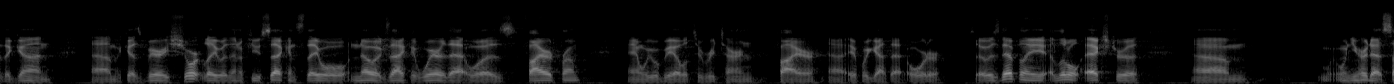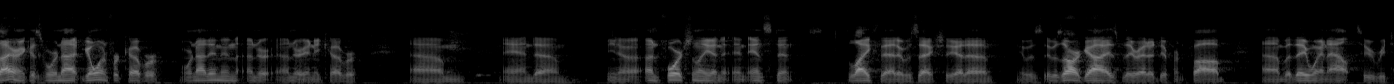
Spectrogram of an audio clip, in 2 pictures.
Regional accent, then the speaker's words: Florida, United States; moved away as an adult; I was born and raised in Florida, lived in Florida my whole life

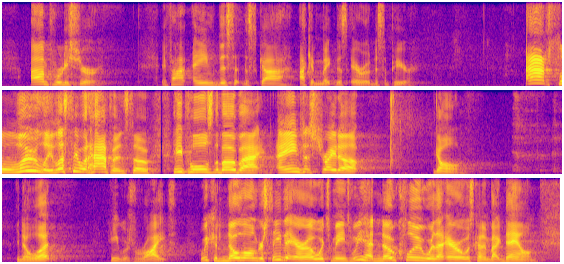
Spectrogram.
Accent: College Park, Georgia, United States; When I was growing up, I grew up in College Park, Georgia, which is just south of Atlanta, definitely a suburb area.

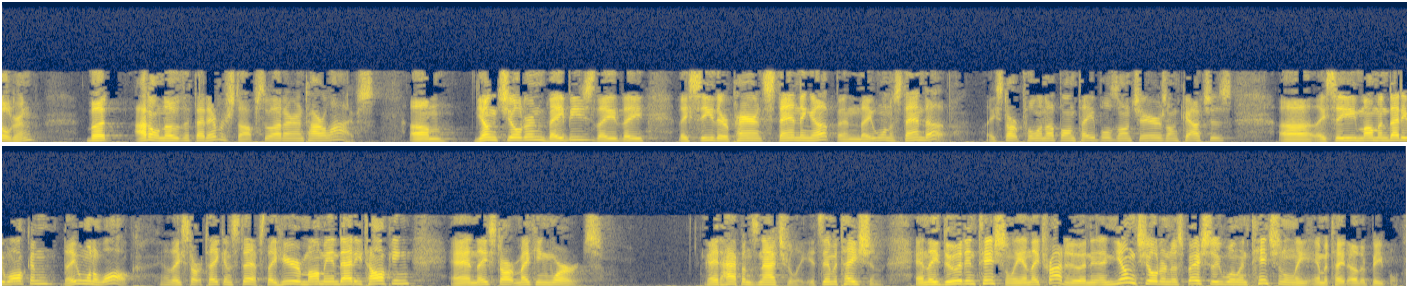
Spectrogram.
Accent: the South, United States; accent: southern; my southern accent

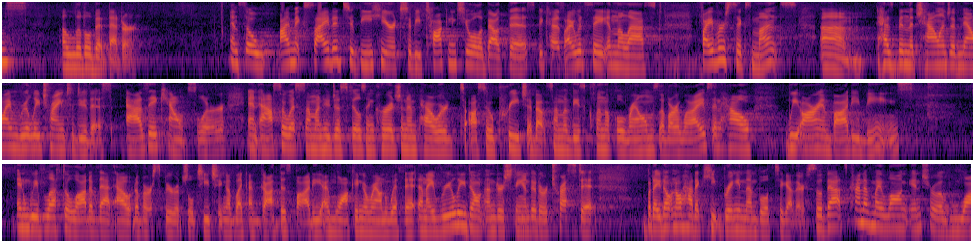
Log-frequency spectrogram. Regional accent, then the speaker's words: Arizona, United States; I am from Arizona

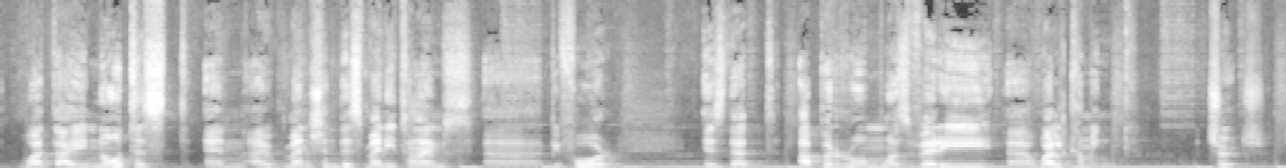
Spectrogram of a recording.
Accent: Egypt; moved away as an adult; also born or lived in Alexandria, Egypt / Cairo, Egypt; now in Toronto, Canada; I was born and raised in Egypt

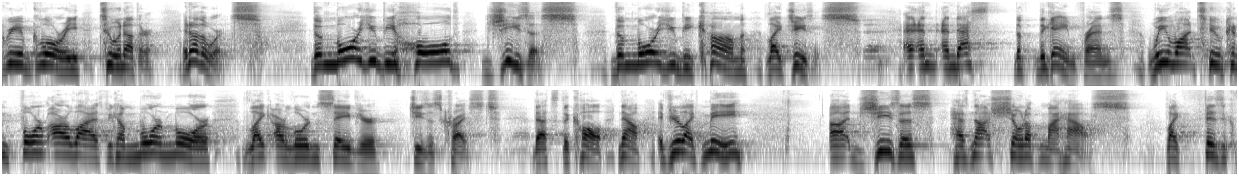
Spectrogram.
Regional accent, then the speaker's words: Homer, New York, United States; moved away; no one outside of the state knows where Homer is, but that's where I'm from

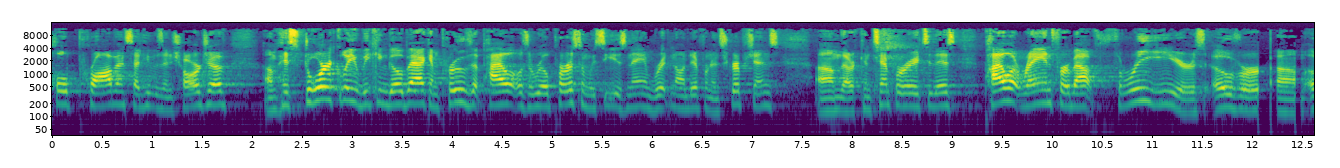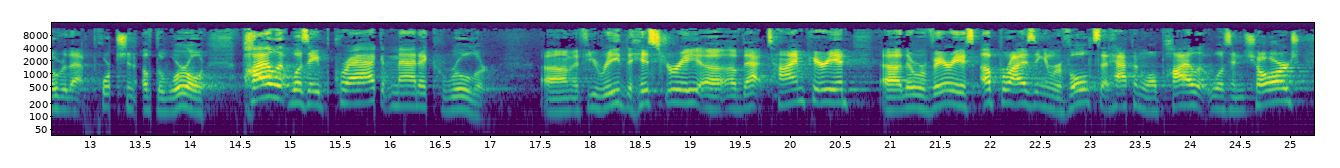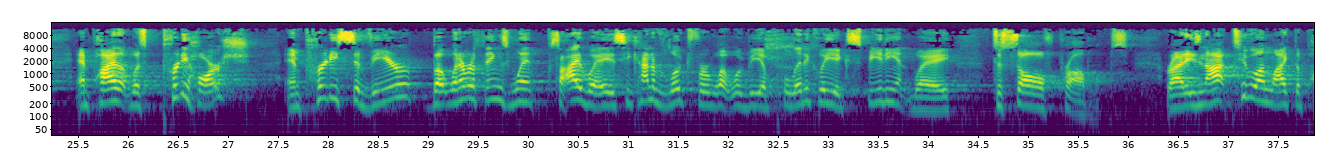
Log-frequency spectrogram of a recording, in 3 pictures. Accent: Fort Bend ISD, Texas, United States; moved away as an adult; now in Rockdale, United States; I grew up in Fort Mend ISD

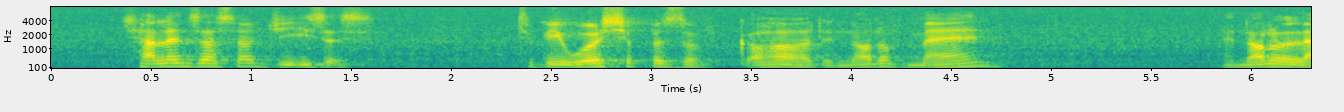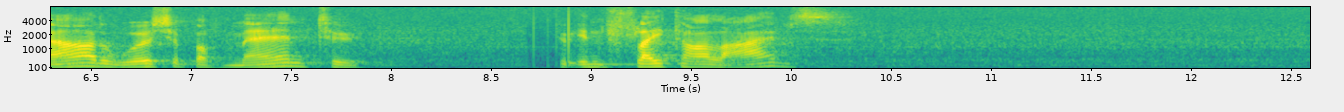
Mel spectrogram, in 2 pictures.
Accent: South Africa; now in Bulawayo, Zimbabwe; I come from Afrikaans, South Africa, male, white background.

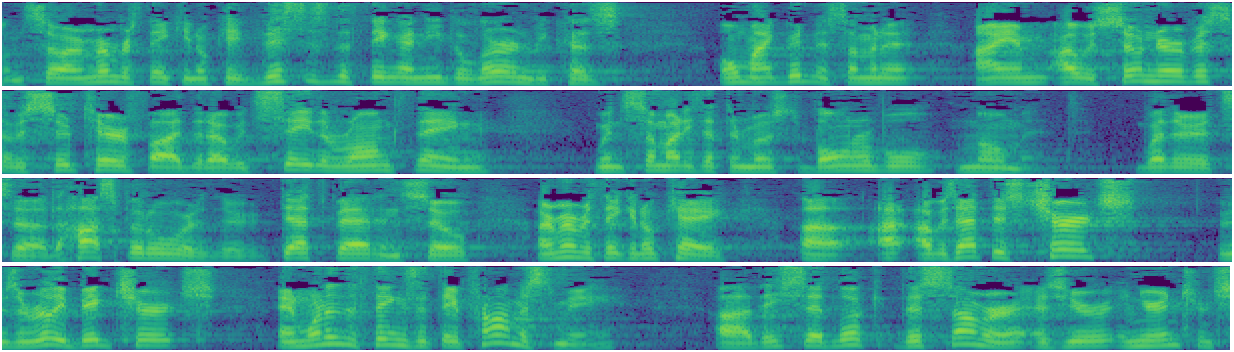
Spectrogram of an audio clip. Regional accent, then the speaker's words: San Antonio, Texas, United States; San Antonio, my hometown

